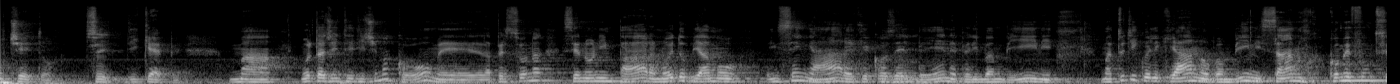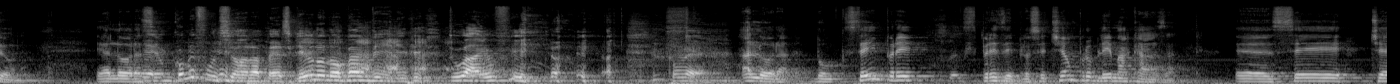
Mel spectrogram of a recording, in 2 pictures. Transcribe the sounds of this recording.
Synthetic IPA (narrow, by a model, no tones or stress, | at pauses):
ut͡ʃeːt̪ːo | sid̪ikɛpːi | ma | mːolt̪ad͡ʒɛnt̪ed̪iːt͡ʃemakːoːmelapersoːnasenːonimpaːɾanojd̪objaːmo | inseɲːaːɾek̟ekːɔːzaɛilbɛːnepeɾibambiːni | mat̪ːut̪ːikwelːik̟eanːobambiːnisanːokomefunt̪sjoːna | ealːoːɾasekomefunt̪sjɔːnapɛɾsokeiwnonɔbambinikit̪uajũfiʎːo | komeɛalːoːɾabosɛmpɾe | peɾezɛmploset͡ʃɛumpɾoblɛːmaːkːaːza̰ | set͡ʃɛ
